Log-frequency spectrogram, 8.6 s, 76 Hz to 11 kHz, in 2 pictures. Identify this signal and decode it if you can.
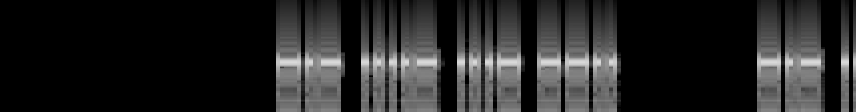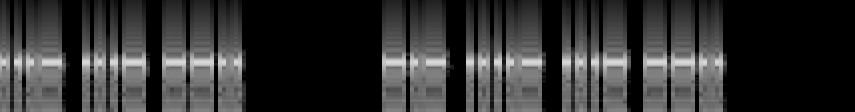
Morse code, heard as a keyed tone, about 36 wpm, 700 Hz. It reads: K4VZ K4VZ K4VZ
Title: USA Call Signs - 4 Characters - Repeated 3x - 35wpm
